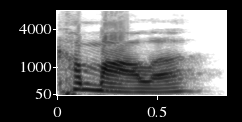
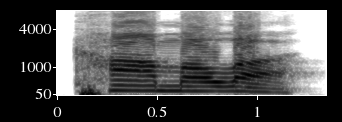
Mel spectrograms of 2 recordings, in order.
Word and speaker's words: Kamala: to endorse any candidate it's not Camala it's not Kamal it's not it's not all these things that have been made up Kamala Harris I listen to a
